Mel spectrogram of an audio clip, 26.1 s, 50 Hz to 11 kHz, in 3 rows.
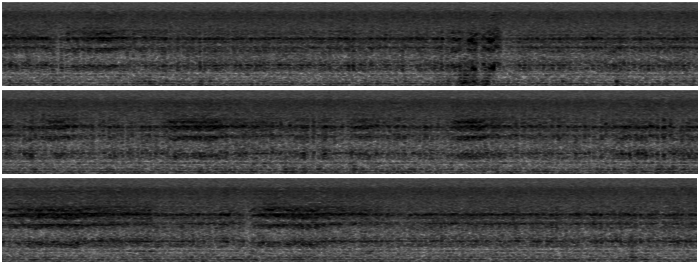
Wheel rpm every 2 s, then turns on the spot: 220, 230, 230, 230, 230, 220, 230, 230, 230, 220, 230, 230, 240.
none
